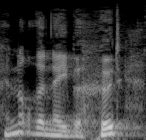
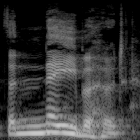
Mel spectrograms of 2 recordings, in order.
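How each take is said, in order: First: The stress is not on the first syllable. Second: The stress is on the first syllable. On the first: The speaker calls it wrong. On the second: The speaker calls it right. "Stress on the nay"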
